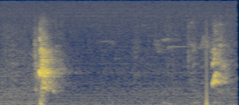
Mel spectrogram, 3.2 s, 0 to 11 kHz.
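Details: Sadie the Pit Bull, recorded in 1983, playing excitedly with bubbles: two loud, abrupt barks about two seconds apart, quiet room in between.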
